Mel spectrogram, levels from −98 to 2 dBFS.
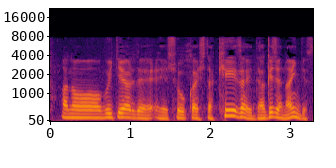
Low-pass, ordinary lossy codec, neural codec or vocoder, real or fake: none; none; none; real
